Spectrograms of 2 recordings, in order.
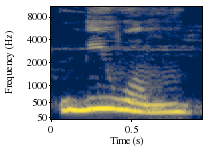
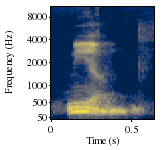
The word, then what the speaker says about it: Newham: নিওয়াম। মারিয়া, শাবাশ। মারিয়ার উচ্চারণটা ঠিক আছে। এটা কিন্তু হ্যাম উচ্চারণ ওরা করবে না।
